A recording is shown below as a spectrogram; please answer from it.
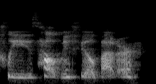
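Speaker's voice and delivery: put-on very high, creaky tiny child voice. Recounting a patient's plea through her mask: her little voice. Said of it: "I could hear her little voice".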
